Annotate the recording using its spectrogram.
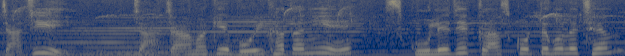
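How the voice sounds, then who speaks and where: A man's voice: sits high, unhurried, music in the background. A man voicing a sad, obedient orphaned schoolboy in a children's cartoon, pleading and polite.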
